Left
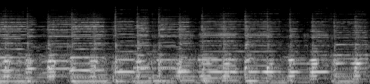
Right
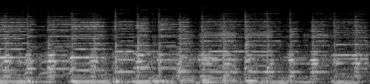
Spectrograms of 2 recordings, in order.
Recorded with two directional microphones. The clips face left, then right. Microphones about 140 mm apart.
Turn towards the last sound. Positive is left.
turn(degrees=35)  # may be behind; listen again after turning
